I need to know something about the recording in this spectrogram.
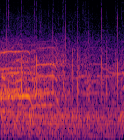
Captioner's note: applause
